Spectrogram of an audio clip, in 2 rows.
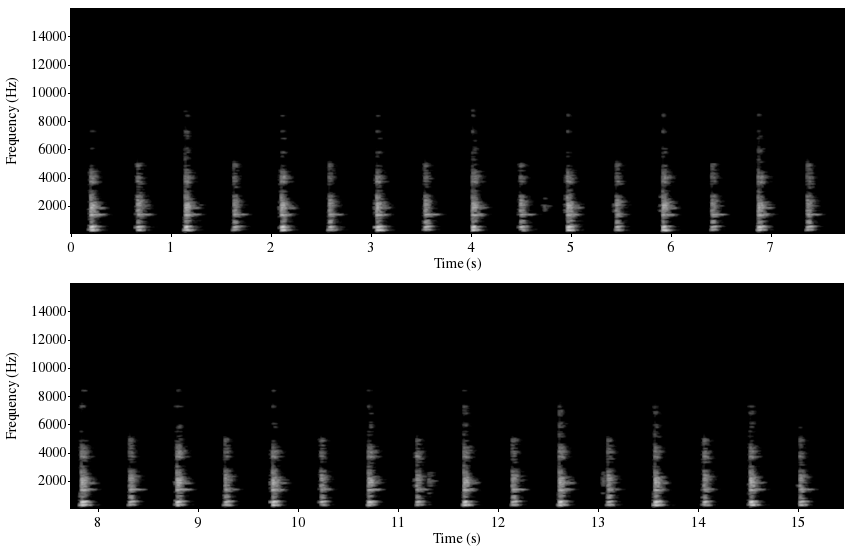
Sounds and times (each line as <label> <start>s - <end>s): clock ticking 0.0s - 15.4s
